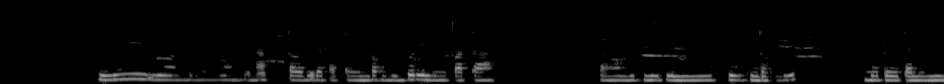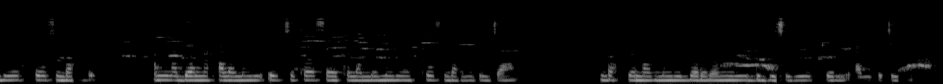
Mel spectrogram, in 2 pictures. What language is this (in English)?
Wolof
